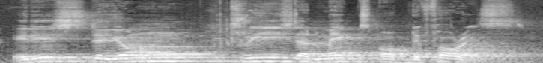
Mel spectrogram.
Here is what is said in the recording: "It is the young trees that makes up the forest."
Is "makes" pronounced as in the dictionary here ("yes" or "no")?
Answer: yes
